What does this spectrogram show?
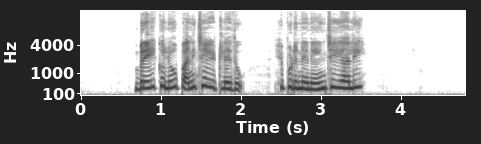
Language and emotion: Telugu, fearful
